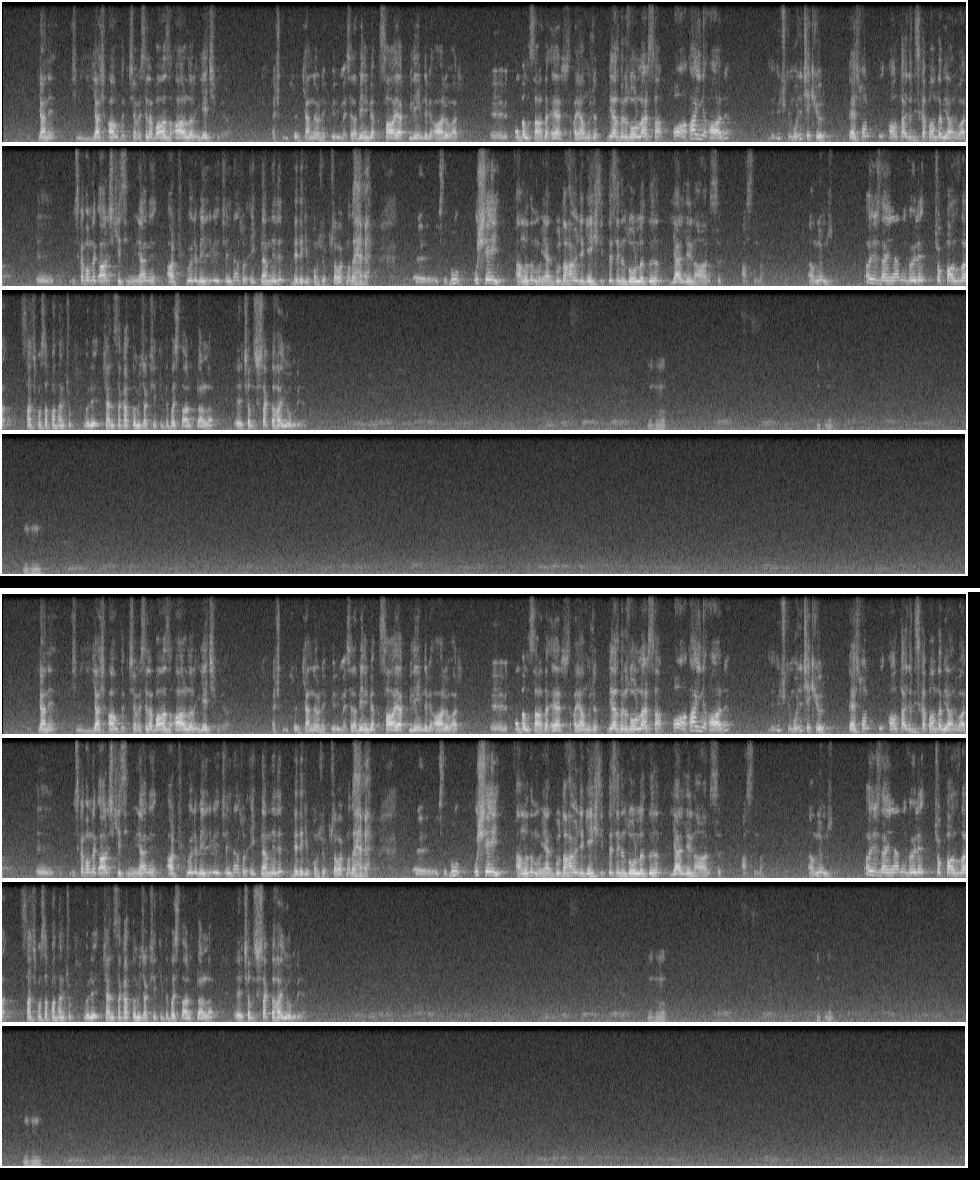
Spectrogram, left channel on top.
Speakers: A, on the right; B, in the centre.
A: yani şimdi yaş aldıkça mesela bazı ağrıların geçmiyor.
B: Hmm.
A: Yani şöyle söyleyeyim, kendi örnek vereyim mesela. Benim bir sağ ayak bileğimde bir ağrı var. Ee,
B: Aha.
A: ve ben halı sahada eğer işte ayağım ucu biraz böyle zorlarsam o a- aynı ağrı 3 gün boyunca çekiyorum. Ve son
B: Yapma ya.
A: 6 aydır diz kapağımda bir ağrı var. Ee,
B: Ha.
A: diz kapağımdaki ağrı hiç kesilmiyor. Yani artık böyle belli bir şeyden sonra eklemlerin dede gibi konuşuyorum kusura bakma da <laughs>
B: <laughs>
A: Ee, işte
B: Estağfurullah.
A: bu bu şey anladın mı? Yani bu daha önce gençlikte senin zorladığın yerlerin ağrısı aslında.
B: Anlarım.
A: Anlıyor
B: anlarım.
A: musun? O yüzden yani böyle çok fazla saçma sapan hani çok böyle kendi sakatlamayacak şekilde basit ağırlıklarla e, çalışırsak daha iyi olur yani.
B: Ya doğru diyorsun ya ben de şeyi falan fark ettim böyle. Ya s- bu front squat hareketi var ya.
A: Hı hı,
B: Ona ben hiç düşünmeden giriyordum. Abi ben
A: hı hı,
B: elimi çatlatmışım ya herhalde. Bilmiyorum böyle avuç içimi.
A: hı hı.
B: Elim geriye doğru bükülmüyor <laughs> artık ya. Dediğin gibi gençken insan hissetmiyor herhalde böyle şeyleri. Ya da umursamıyor yani hani o anın ateşiyle heyecanıyla. Ben girerim basarım çıkarım ya falan kafasında insan olunca böyle. Hiç umursamıyorsun. Yaşlanınca çekiyormuş insan gerçekten.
